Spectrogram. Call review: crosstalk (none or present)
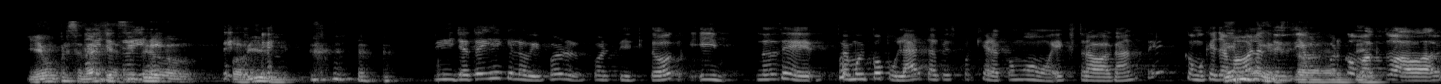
present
